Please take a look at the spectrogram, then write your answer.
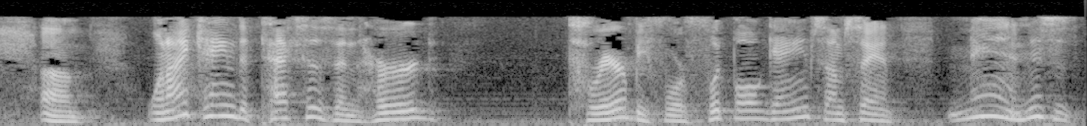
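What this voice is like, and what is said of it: Northern US accent. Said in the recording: “I'm from the North, by the way. You can tell by my accent, I'm a Yankee.”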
